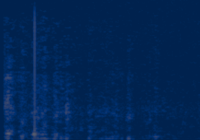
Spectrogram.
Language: Urdu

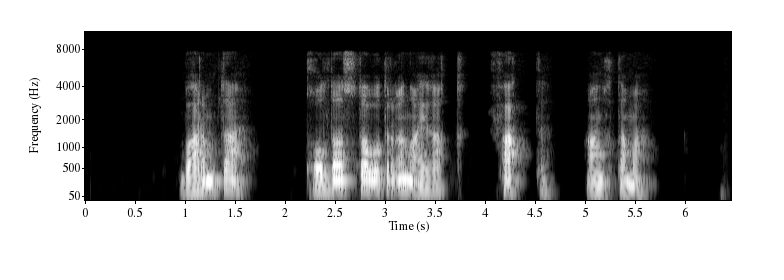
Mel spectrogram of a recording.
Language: Kazakh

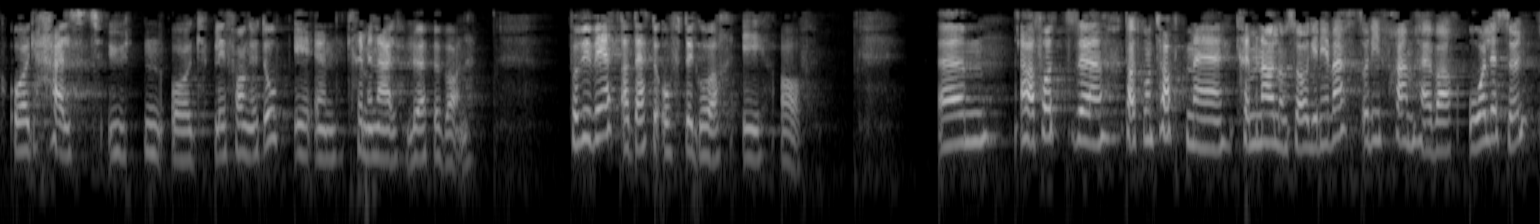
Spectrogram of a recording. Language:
Norwegian Bokmål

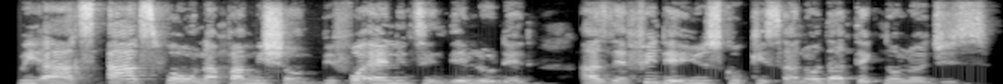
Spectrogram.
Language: Nigerian Pidgin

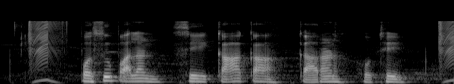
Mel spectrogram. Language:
Chhattisgarhi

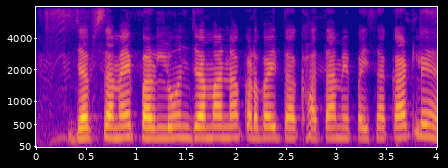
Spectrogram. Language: Magahi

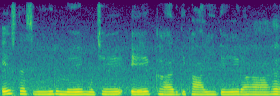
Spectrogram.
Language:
Hindi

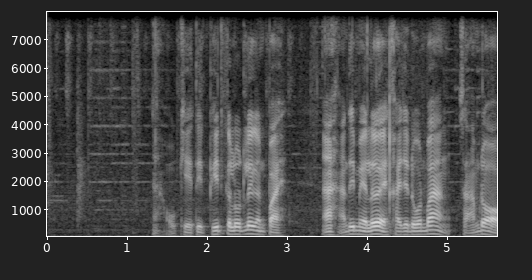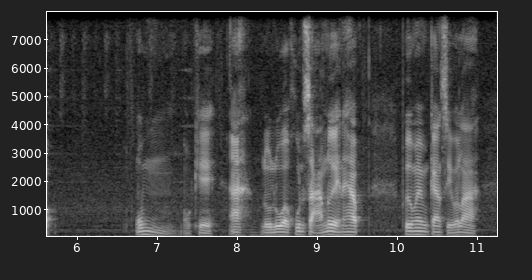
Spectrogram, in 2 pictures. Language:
Thai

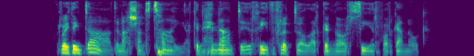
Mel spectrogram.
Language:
Welsh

